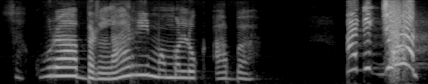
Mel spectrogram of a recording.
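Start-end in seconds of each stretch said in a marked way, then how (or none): 3.5-4.2 high, sharp accusing cry of a cross big brother; angry child. Acted. Big brother scolds his sister for breaking his castle, angry and high. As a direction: snap at the little sister. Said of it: "Tetap begitu kata Abang Syabasnya".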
